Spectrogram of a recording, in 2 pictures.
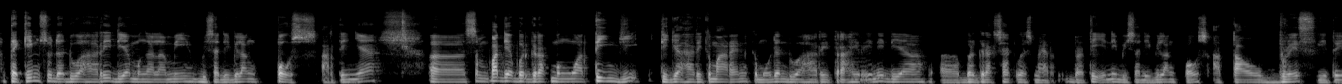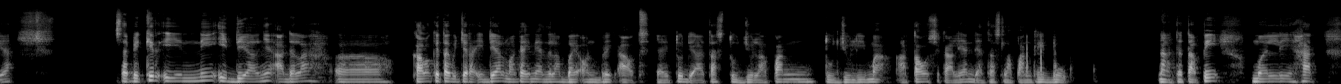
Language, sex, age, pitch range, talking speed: Indonesian, male, 30-49, 110-130 Hz, 145 wpm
